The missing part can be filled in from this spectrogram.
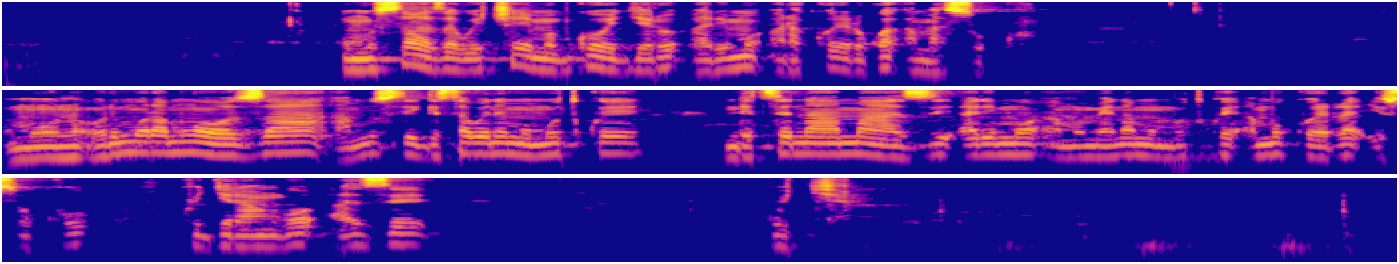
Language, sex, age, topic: Kinyarwanda, male, 18-24, health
